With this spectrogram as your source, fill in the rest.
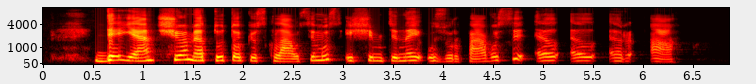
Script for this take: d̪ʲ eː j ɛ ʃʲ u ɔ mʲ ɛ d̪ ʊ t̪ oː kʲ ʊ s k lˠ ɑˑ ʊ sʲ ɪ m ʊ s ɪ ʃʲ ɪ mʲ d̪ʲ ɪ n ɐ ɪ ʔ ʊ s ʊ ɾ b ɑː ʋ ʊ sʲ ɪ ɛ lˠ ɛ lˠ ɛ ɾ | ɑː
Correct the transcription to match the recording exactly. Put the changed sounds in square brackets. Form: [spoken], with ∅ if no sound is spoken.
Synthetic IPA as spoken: d̪ʲ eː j ɛ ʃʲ u ɔ mʲ ɛ [t̪] ʊ t̪ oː kʲ ʊ s k lˠ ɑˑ ʊ sʲ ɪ m ʊ s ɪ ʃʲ ɪ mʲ [t̪ʲ] ɪ n ɐ ɪ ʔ ʊ [z] ʊ ɾ [p] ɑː ʋ ʊ sʲ ɪ ɛ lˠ ɛ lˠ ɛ ɾ | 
